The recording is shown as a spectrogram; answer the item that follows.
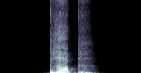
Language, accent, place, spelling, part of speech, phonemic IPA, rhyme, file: German, Germany, Berlin, Pep, noun, /pɛp/, -ɛp, De-Pep.ogg
- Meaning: 1. verve, pep 2. speed (amphetamine-based drug)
